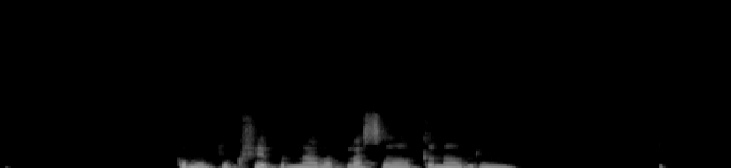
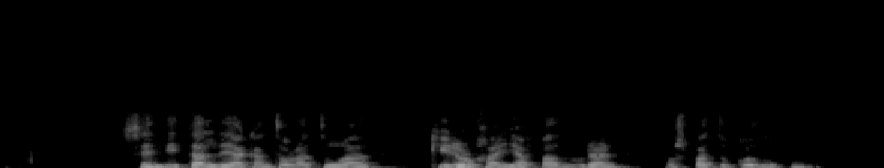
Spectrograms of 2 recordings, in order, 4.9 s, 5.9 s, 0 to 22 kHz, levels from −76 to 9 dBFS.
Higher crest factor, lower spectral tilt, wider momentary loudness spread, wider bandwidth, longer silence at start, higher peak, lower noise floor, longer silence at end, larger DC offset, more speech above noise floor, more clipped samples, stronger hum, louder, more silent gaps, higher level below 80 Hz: about the same, 20 dB vs 18 dB; first, -7.5 dB/octave vs -5.5 dB/octave; second, 5 LU vs 11 LU; about the same, 7.4 kHz vs 7.4 kHz; first, 1.2 s vs 0.85 s; about the same, -16 dBFS vs -16 dBFS; first, under -90 dBFS vs -81 dBFS; about the same, 0.45 s vs 0.5 s; neither; first, over 57 dB vs 48 dB; neither; neither; about the same, -34 LUFS vs -34 LUFS; neither; about the same, -76 dBFS vs -74 dBFS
